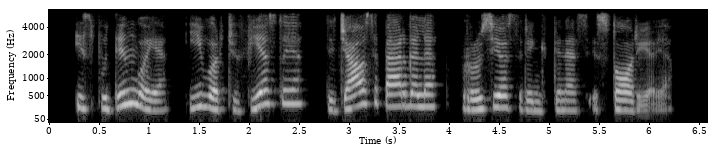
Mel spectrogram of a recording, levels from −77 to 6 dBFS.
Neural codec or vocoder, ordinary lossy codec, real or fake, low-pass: none; Opus, 32 kbps; real; 5.4 kHz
